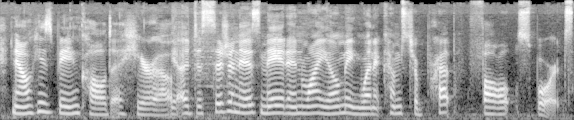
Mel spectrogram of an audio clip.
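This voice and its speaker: A woman talks in a normal speaking voice. Her pitch is fairly high and her pace moderate. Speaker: TV news anchor and reporter. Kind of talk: TV news anchor read.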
